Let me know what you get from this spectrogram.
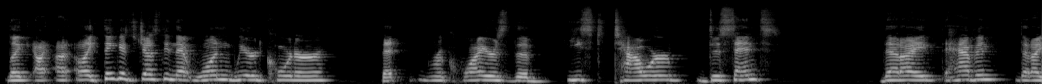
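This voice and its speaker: A man's voice: high-pitched, a bit bright, clean tone. A man chatting casually on a live game stream, rambling and emphatic, with slangy phrasing.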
